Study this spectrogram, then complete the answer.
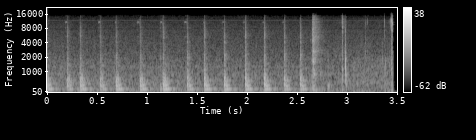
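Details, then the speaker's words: Rapid, uneven ticking pulses of two to three per second with a low hum from a vintage Rediffusion Mk3 TV on a variac; the 300 V HT rail is very low and pulsing, and a line output stage fault is suspected. "listen to the variac but the barrier doesn't like that and I'll sell them 300 volt HT rail is very low on pulsing so I would imagine something's gone off in the line output stage"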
